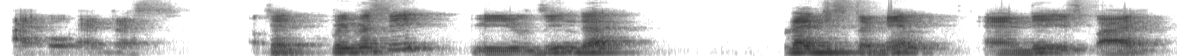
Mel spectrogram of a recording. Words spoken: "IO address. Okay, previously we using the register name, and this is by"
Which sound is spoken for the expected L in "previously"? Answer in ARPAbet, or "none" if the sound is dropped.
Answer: L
